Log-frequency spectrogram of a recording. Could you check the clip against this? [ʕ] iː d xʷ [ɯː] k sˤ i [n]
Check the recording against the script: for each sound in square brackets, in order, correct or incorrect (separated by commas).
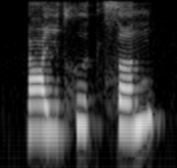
correct, correct, correct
